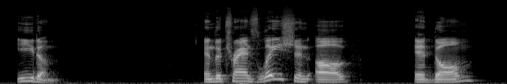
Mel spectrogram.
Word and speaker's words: Edom: Well, in English, we pronounce it Edom.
